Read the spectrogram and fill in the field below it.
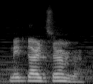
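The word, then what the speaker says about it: Midgardsormr: um mentioned midgard swarmer did you see the way he pronounced it that's probably the way you're supposed to write midgard zurmber now picture that was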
